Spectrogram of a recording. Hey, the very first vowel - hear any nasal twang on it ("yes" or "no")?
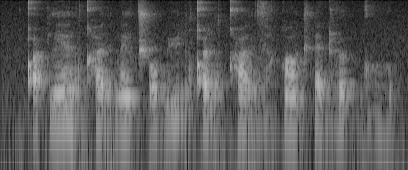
no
